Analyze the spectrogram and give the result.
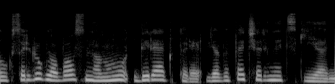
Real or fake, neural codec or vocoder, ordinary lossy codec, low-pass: fake; codec, 32 kHz, 1.9 kbps, SNAC; MP3, 48 kbps; 14.4 kHz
